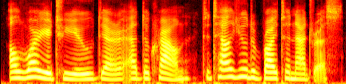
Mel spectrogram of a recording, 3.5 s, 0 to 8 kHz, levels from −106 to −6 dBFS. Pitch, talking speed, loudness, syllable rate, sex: 210 Hz, 245 wpm, -18 LUFS, 5.3 syllables/s, female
